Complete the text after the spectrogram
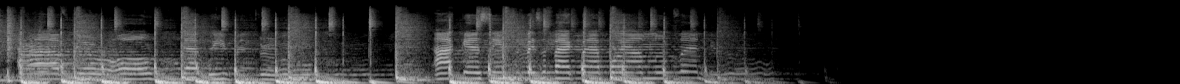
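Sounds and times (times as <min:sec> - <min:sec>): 
80s dance mix at 112 bpm: 0:00.0 - 0:07.8.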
